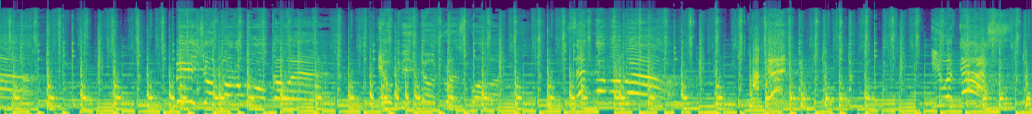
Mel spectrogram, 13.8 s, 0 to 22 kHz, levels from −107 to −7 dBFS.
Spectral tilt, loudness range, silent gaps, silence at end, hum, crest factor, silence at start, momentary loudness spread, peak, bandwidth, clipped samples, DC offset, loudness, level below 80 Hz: -5 dB/octave; 2 LU; none; 0 s; none; 10 dB; 0 s; 6 LU; 0 dBFS; 17 kHz; 0.5%; 3%; -10 LUFS; -18 dBFS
